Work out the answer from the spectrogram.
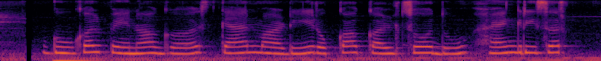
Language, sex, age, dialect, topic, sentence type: Kannada, female, 18-24, Dharwad Kannada, banking, question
